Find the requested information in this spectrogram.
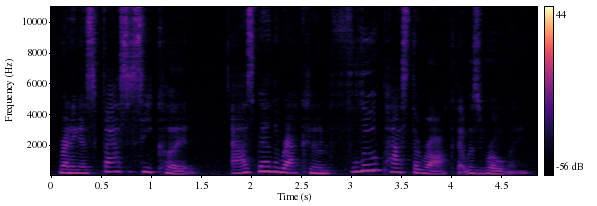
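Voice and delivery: ordinary delivery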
